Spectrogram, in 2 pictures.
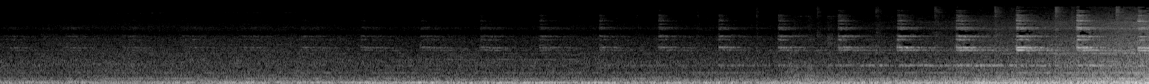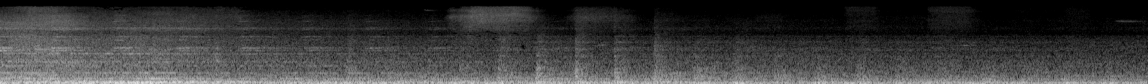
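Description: CT Rail train, a diesel locomotive hauling stainless-steel coaches, pulling in along the platform. A low rumble builds as it nears, with regular sharp ringing strikes about twice a second on the approach. It is loudest as the locomotive passes about halfway through, then the coaches roll by.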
